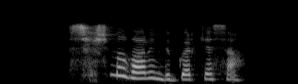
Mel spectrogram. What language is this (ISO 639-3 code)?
kab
